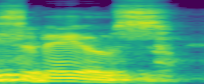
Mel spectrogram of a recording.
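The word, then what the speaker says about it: Sebeos: to bring up is sibios if if I'm pronouncing that correct is it sibios I I would say seos seos Okay I want to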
